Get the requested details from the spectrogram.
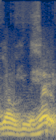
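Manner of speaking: normal talking voice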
